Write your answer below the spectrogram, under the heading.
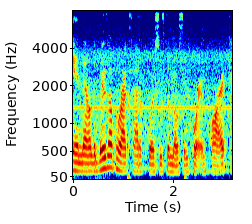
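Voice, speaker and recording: A woman speaks at a very deep, low pitch over noticeable background noise. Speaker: skincare vlogger. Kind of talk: casual talk to camera.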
